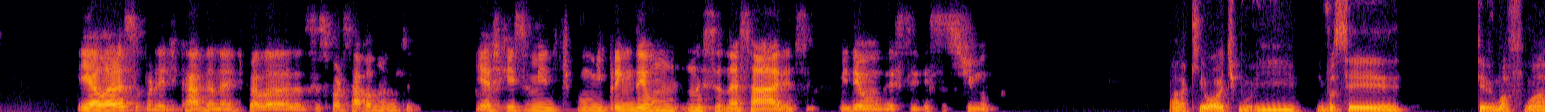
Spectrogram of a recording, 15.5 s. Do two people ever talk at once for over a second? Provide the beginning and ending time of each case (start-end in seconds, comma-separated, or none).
none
